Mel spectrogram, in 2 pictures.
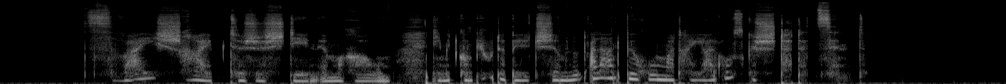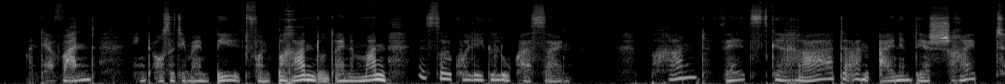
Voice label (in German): flüsternde Reporterin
